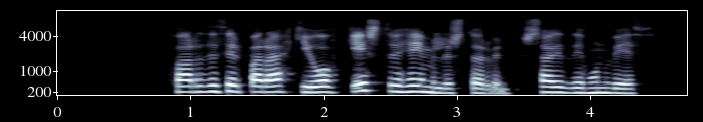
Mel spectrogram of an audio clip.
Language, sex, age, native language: Icelandic, male, 30-39, Icelandic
